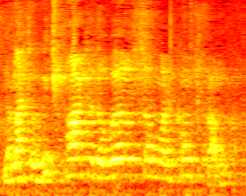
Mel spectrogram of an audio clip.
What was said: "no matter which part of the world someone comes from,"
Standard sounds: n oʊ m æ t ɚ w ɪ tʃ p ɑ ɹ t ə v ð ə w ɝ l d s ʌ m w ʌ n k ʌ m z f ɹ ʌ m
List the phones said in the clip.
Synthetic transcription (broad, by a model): n oʊ m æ t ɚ w ɪ tʃ p ɑ ɹ t ə v ð ə w ɝ l d s ʌ m w ʌ n k ʌ m z f ɹ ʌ m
